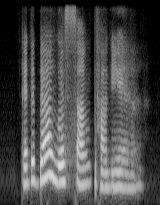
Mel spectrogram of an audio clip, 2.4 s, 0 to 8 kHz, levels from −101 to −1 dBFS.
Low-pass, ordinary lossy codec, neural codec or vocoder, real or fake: 7.2 kHz; none; codec, 16 kHz, 1 kbps, FreqCodec, smaller model; fake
